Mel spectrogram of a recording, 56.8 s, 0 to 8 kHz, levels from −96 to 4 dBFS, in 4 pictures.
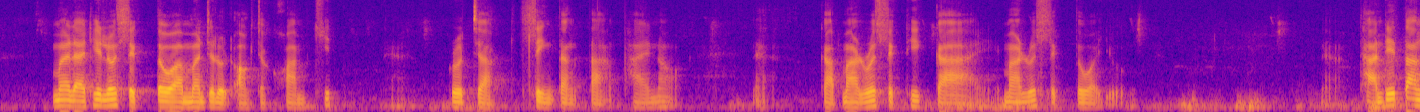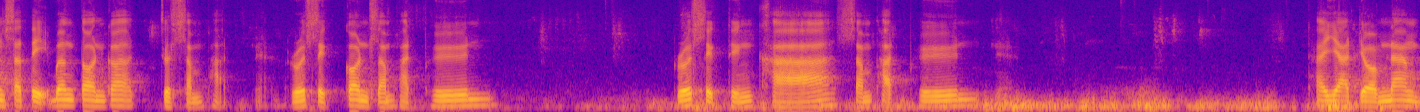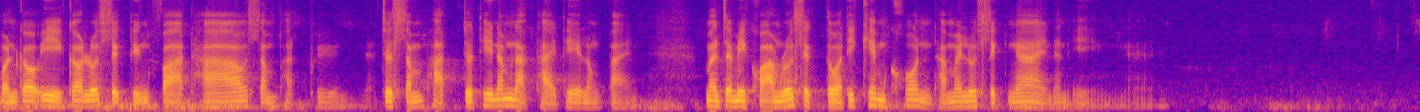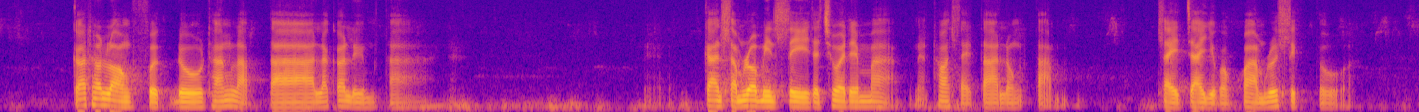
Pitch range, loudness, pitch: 95-110 Hz, -18 LUFS, 105 Hz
